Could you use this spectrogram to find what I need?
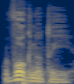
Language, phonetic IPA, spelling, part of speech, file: Russian, [ˈvoɡnʊtɨj], вогнутый, verb / adjective, Ru-вогнутый.ogg
- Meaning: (verb) past passive perfective participle of вогну́ть (vognútʹ); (adjective) concave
